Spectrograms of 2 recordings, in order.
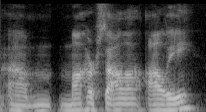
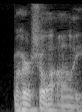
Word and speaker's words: Mahershala Ali: Mahershala Ali. – Okay. – Mahershala Ali.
